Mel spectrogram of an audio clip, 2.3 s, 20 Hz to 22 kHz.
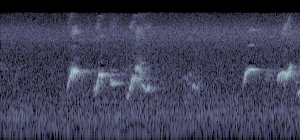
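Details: Red-whiskered bulbul acting as a trapping decoy, 9 October 2017: two short, clear whistled phrases of three or four bouncy notes each, separated by a second of near silence.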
